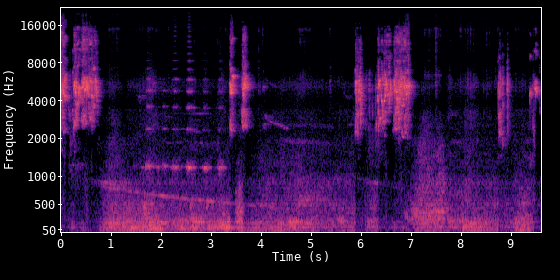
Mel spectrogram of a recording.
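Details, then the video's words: Colony of Fischer's and lutino lovebird pairs in a flight cage aviary, chirping and singing with other birds nearby; loud shrill chirp bursts separated by quieter gaps, faint thin whistles from other birds, low rumble beneath. "Fischers & Lutino Colony Chirping Sounds | Lovebird Aviary"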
